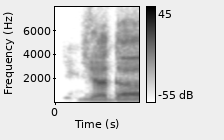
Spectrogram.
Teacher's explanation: ইয়াদা, ইয়াটা কিন্তু কোনোভাবেই লম্বা করা যাবে না।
